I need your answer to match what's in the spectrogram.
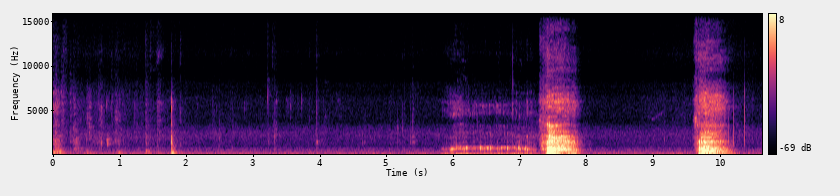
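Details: A dog gives two harsh, forceful coughs, the first preceded by a low throaty rumble, in a quiet room; cough.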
